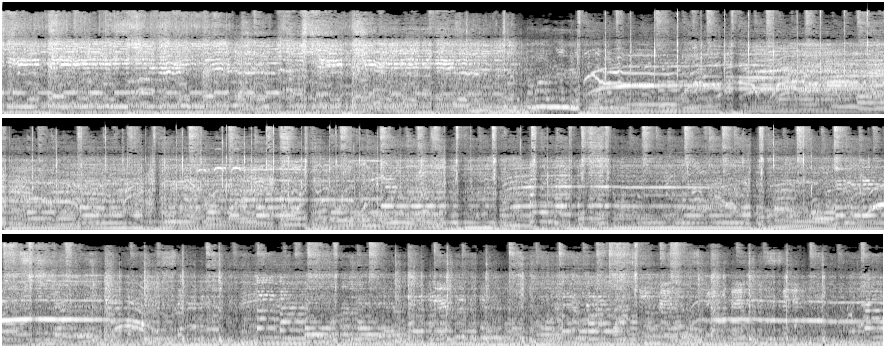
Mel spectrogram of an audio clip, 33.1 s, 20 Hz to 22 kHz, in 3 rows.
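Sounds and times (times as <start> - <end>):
man singing into a microphone: 0.0 - 8.7, 20.8 - 33.0
bass guitar: 0.0 - 33.0
drums: 0.0 - 33.0
electric guitar: 0.0 - 33.0.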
